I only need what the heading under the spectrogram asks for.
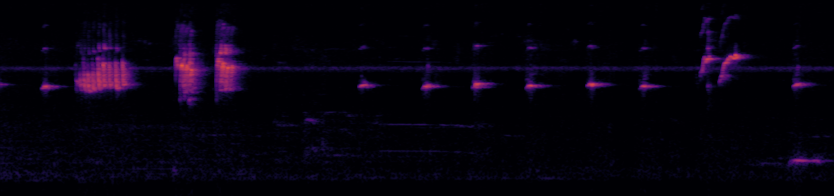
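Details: Leafbird (cucak kinoi) song meant to provoke a lazy kinoi: several harsh buzzy chatters, then a steady series of short clear whistles about every half second, ending in sweeping squeaky notes.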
